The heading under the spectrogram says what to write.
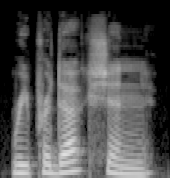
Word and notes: reproduction: rìːprədʌ́kʃən; リィプロダクション

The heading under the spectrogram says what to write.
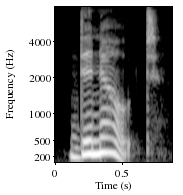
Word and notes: denote: dinóut; ディノウト

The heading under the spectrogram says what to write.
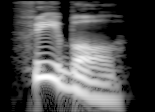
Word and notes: feeble: fíːbl; フィーブル

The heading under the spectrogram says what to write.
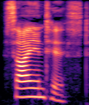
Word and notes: scientist: sáiəntist; サイエンティスト

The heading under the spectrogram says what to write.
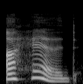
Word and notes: ahead: əhéd; アヘェッド

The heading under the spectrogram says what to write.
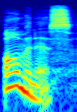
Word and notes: ominous: άmənəs; アマナス

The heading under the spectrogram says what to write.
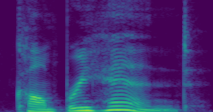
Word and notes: comprehend: kɑ`mprihénd; カンプリヘンド

